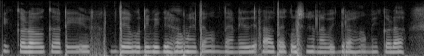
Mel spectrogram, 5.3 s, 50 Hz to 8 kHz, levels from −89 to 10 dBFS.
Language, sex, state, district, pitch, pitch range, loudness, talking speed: Telugu, female, Andhra Pradesh, Guntur, 220 Hz, 215-225 Hz, -31 LUFS, 100 wpm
